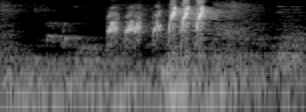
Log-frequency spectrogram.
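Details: Lure song of a male flamboyan, ngebren and nyerecet: a brief run of six quick, high, buzzy chirps rising in intensity.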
